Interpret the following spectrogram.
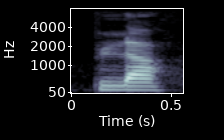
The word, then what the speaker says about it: plat: Et à la fin du mot, on a une lettre muette, c'est le T.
